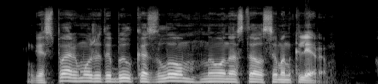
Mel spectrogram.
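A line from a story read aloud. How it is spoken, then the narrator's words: Cold speech. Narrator (Russian): холодно произнесла она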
